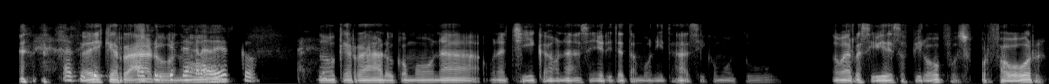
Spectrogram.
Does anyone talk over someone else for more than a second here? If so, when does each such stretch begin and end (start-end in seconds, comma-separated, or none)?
0.8-2.3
